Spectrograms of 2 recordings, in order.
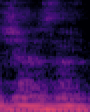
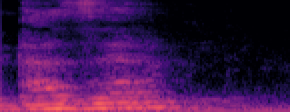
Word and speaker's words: Gezer: Aqui no caso do hebraico é Gezer, aqui pode ser Gezer, no caso do hebraico é Gazer. Então, Gazer, aqui, então pode ser Gezer. Gezer. Já é diferente do Abner. A sílaba atômica é a última.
